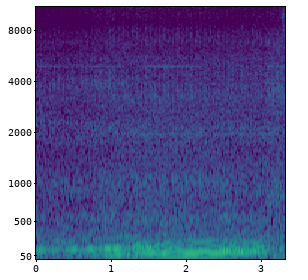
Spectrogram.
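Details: 2014 Infiniti Q50 with a P0340 code and bank 1 intake timing reading -17, camshaft sensor already replaced. Low, uneven idle that lurches and surges; misfiring, cause not confirmed. Rough running with misfire.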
